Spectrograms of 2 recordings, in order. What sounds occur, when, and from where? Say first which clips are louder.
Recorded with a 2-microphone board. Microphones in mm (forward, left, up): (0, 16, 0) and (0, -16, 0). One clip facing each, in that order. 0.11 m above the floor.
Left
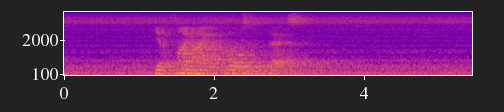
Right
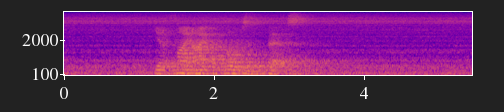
1.2 s a man speaking: left 1 dB; 15° left (ahead or behind), 1.1 m; by 3.2 s 50° right (ahead or behind), 1.5 m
